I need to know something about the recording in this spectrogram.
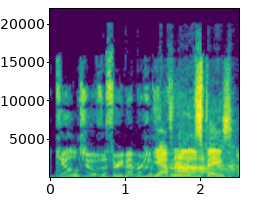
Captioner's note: audience laughter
